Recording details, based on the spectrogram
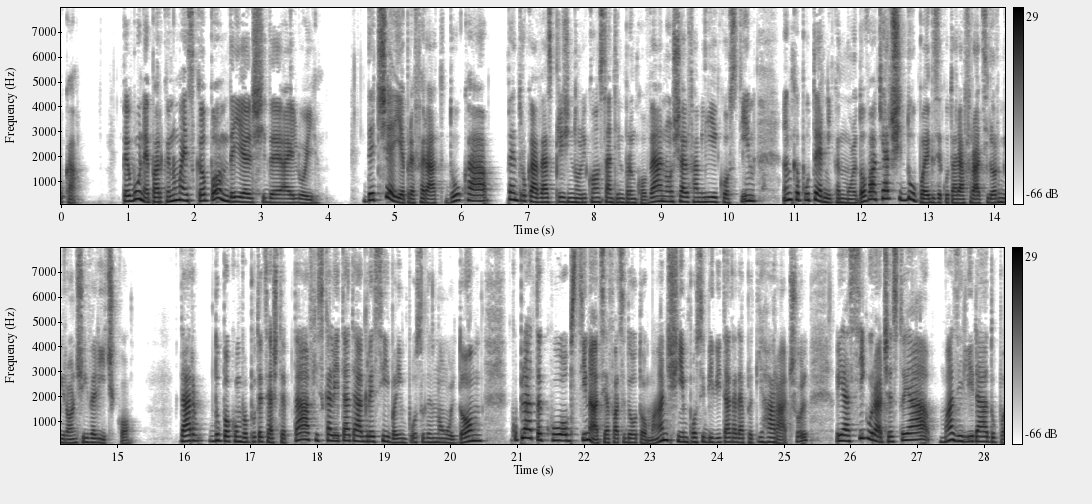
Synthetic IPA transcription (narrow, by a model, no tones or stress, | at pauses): ka̰ | pe̞bune̞parkənumajskəpəmd̪e̞je̞lʃid̪e̞ajluj | d̪e̞t͡ʃe̞je̞pɾe̞fe̞ɾat̪d̪uka | pe̞nt̪ɾukəaːveaspɾiʒinulːujko̞nst̪ant̪inpɾɨŋko̞veanuʃialfamilije̞jko̞st̪inɨŋkəput̪e̞rnikɨnmo̞ld̪o̞vakʲarʃid̪upəe̞ɡze̞kut̪aɾeafɾat̪silo̞rmiɾo̞nʃive̞lit͡ʃkʰo̞̰ | d̪ard̪upəkumvəput̪e̞t̪sʲaʃt̪e̞p̚t̪afiskalit̪at̪eaːɡɾe̞sivəimpusəd̪eno̞uld̪o̞mnkuplat̪əkʰuobst̪inat̪sijafat̪səd̪eo̞t̪o̞manʲʃiːmpo̞sibilit̪at̪ead̪eaplət̪iɦaɾa̰t͡ʃul | ɨjasiɡuɾəat͡ʃe̞st̪ujamaziliɾead̪upə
